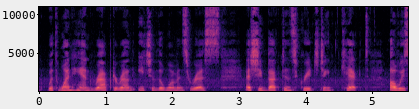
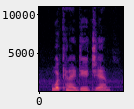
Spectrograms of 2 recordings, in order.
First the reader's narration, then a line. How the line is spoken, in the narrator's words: he asked softly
